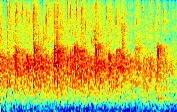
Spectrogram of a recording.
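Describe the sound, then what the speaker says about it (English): Steady applause from a conference audience at a sustainability talk, moderate in level and continuous throughout without a break. "that does deserve an applause."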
